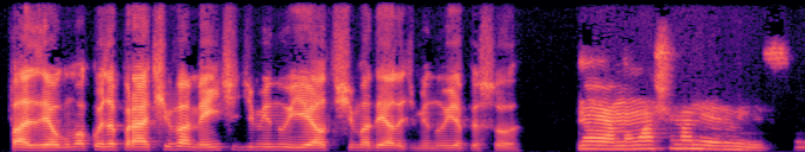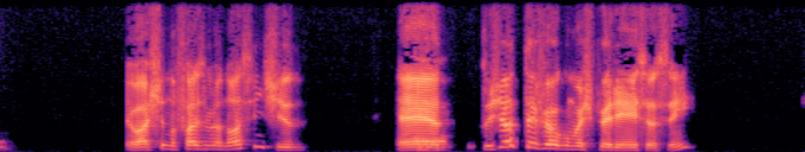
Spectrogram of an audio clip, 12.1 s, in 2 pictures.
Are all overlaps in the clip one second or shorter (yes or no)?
yes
